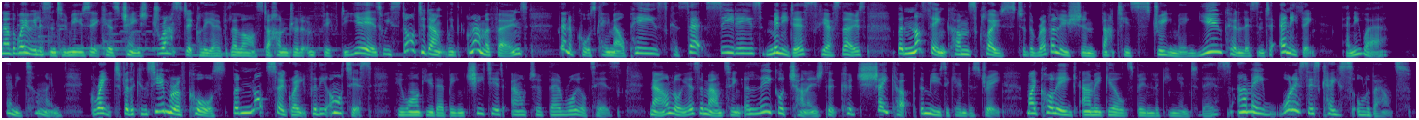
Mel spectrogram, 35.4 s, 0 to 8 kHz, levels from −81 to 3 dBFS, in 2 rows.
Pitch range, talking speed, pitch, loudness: 165-275 Hz, 170 wpm, 215 Hz, -25 LUFS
